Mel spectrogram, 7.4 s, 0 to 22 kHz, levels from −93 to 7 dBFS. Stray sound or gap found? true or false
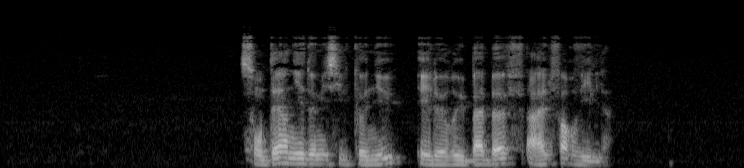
false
